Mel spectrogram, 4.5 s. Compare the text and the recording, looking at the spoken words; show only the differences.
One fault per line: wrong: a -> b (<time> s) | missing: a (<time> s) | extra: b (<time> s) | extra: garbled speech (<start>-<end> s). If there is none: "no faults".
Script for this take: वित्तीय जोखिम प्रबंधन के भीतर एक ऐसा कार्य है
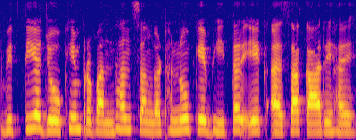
extra: संगठनों (1.6 s)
